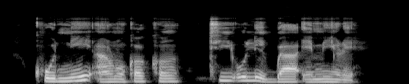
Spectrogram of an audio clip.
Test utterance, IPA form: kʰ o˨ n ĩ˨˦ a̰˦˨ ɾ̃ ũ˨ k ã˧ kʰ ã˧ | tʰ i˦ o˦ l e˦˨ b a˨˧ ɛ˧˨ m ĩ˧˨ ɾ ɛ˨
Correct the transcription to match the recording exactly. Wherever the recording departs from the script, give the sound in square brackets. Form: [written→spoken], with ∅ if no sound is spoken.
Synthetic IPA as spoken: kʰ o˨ n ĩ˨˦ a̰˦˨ ɾ̃ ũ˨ k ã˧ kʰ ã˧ | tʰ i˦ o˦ l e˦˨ [b→ɡ͡b] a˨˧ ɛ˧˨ m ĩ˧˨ ɾ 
